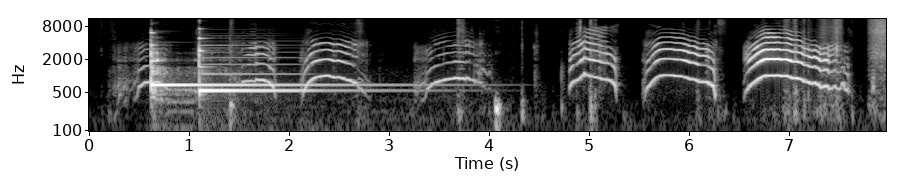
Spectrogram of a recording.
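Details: Constipated, dehydrated male kitten Miel, red tabby and white, ten days into rescue, gives a run of arched high mews that grow louder and closer together; a ringing chime sounds at the start.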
